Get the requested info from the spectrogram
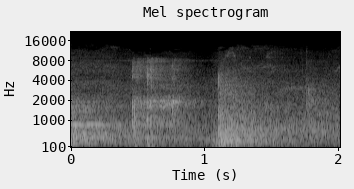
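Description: Electric 2WD stock-class RC buggies with 17.5-turn brushless motors running on an indoor track, a steady hiss of motors and tyres in a large hall. There are short knocks about half a second and a second in, the second followed by a swell that fades as a car passes.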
